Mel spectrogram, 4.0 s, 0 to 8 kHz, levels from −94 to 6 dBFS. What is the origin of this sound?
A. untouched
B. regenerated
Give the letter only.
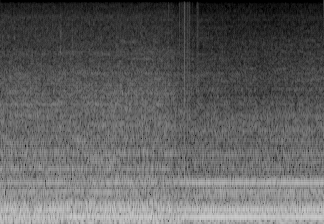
B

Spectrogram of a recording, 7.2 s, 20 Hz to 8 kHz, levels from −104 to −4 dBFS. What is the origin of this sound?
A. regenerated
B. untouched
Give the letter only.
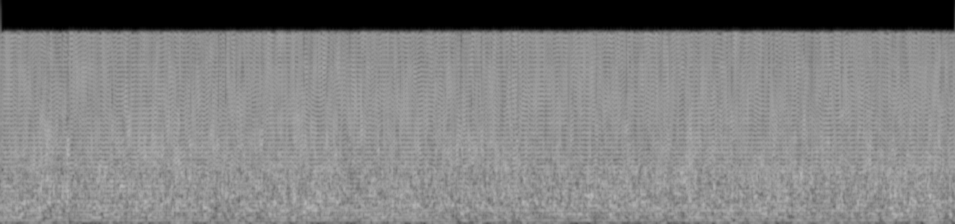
A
